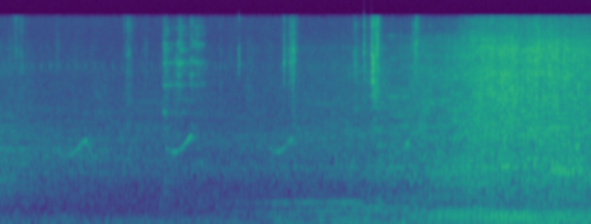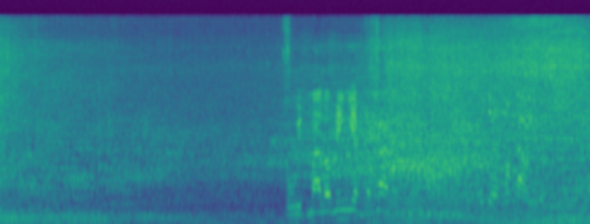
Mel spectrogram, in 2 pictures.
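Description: Thick fruit peel tears and rips as it is pulled apart by hand.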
